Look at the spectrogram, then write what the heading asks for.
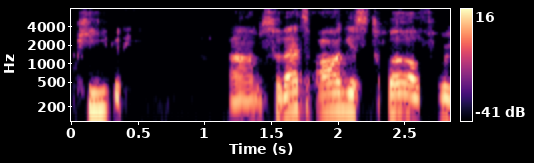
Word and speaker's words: Peabody: Massachusetts, in Peabody, spelled like Peabody, but actually pronounced Peabody.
